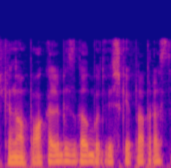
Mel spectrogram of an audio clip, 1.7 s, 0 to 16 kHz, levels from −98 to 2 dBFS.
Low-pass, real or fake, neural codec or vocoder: 7.2 kHz; fake; codec, 16 kHz, 16 kbps, FunCodec, trained on Chinese and English, 50 frames a second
